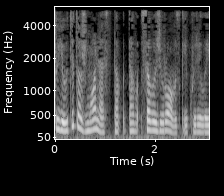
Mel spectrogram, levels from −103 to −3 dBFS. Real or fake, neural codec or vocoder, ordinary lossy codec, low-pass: fake; vocoder, 22.05 kHz, 80 mel bands, WaveNeXt; MP3, 24 kbps; 5.4 kHz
